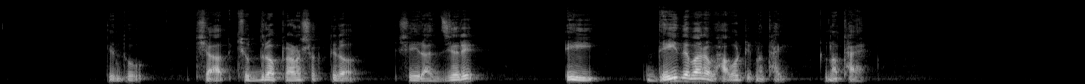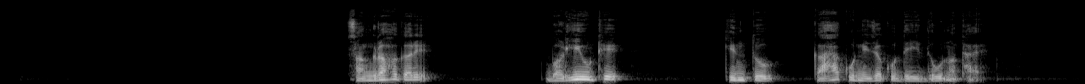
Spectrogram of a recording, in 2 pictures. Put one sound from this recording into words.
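A middle-aged man speaks calmly and close to a microphone, with long pauses.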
